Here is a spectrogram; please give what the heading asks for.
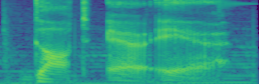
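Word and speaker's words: Gottehrer: Feldman, Gautter, pronounced Got Air, and Goldstein.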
